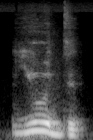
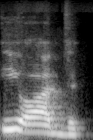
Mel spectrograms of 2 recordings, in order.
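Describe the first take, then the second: First: The middle vowel sounds like U. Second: The middle vowel sounds like O. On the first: The speaker calls it right. "A forma correta do nome dessa consoante é iud. Com U, som de U" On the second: The speaker calls it wrong. "geralmente a gente vê por aí nos livros ou na internet"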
